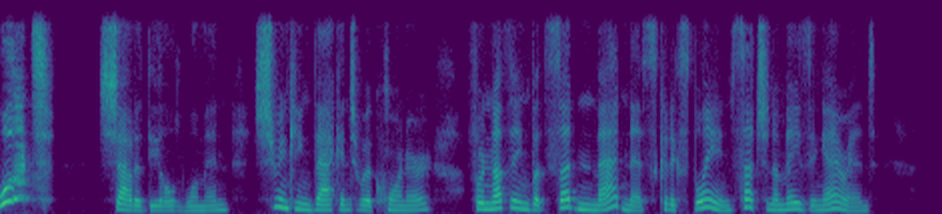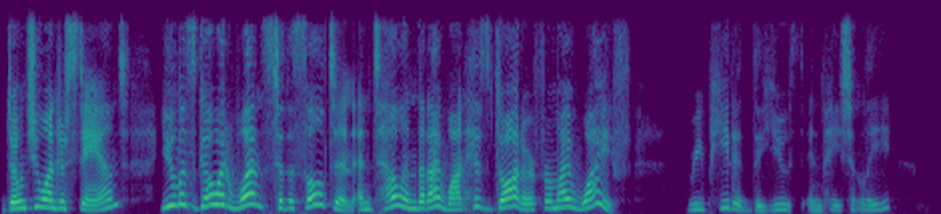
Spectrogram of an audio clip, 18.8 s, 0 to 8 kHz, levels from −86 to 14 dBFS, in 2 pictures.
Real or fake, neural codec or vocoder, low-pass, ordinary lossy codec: fake; codec, 16 kHz, 0.8 kbps, ZipCodec; 7.2 kHz; Opus, 64 kbps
